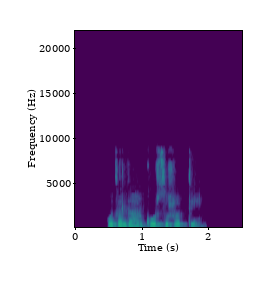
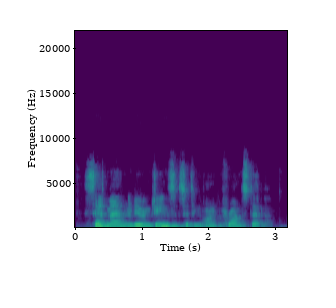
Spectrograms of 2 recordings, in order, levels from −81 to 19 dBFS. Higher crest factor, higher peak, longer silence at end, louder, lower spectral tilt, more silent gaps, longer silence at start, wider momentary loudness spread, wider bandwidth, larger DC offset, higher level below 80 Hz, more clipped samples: about the same, 18 dB vs 20 dB; second, -14 dBFS vs -4 dBFS; first, 0.6 s vs 0.25 s; second, -31 LUFS vs -24 LUFS; second, -4.5 dB/octave vs -6 dB/octave; neither; first, 0.5 s vs 0.15 s; about the same, 11 LU vs 11 LU; first, 9.4 kHz vs 8 kHz; neither; second, -76 dBFS vs -60 dBFS; neither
